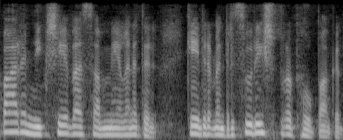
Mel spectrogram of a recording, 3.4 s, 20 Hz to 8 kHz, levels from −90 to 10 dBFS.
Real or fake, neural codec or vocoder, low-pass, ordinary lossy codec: fake; codec, 16 kHz, 1.1 kbps, Voila-Tokenizer; 7.2 kHz; none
